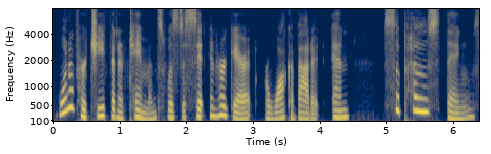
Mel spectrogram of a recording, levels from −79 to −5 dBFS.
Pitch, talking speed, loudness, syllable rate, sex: 205 Hz, 170 wpm, -19 LUFS, 4.9 syllables/s, female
